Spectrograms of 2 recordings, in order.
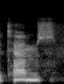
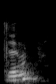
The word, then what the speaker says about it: Thames: Only one that I'm aware of, the Thames. The Thames.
